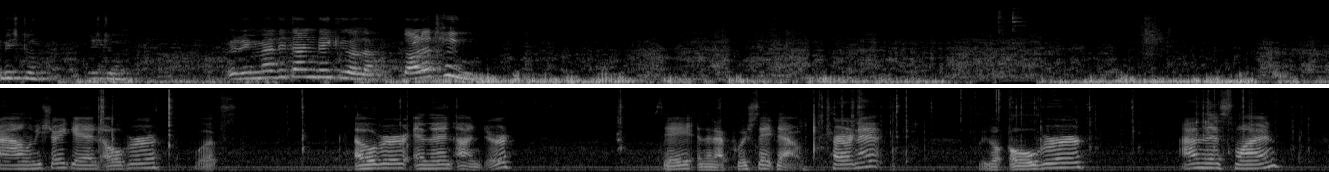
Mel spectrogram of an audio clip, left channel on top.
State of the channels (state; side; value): different; both; correlation 0.01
